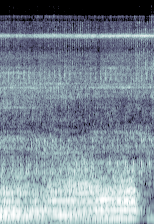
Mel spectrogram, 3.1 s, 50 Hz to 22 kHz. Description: 02 Toyota Corolla S (1zz-fe engine) What is the ticking or clicking sound?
